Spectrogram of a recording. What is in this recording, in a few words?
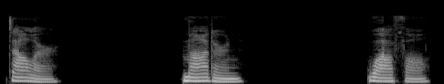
Two Syllable Words Medial back a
